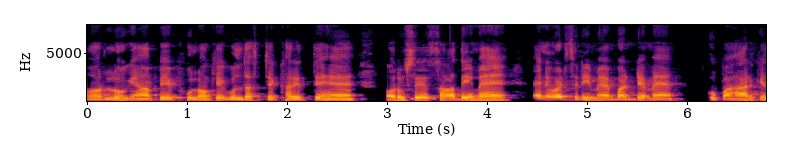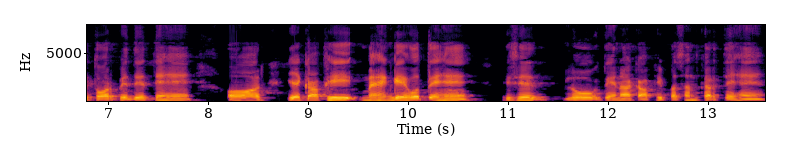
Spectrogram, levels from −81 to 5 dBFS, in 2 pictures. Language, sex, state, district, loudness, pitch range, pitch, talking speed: Hindi, male, Bihar, Saran, -15 LUFS, 130-140 Hz, 135 Hz, 150 wpm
